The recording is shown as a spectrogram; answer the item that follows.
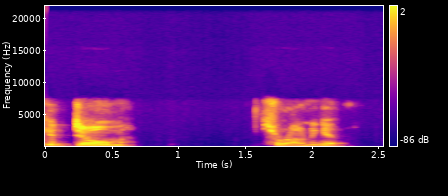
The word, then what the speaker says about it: dom: for home or house it's pronounced so Dome is just house kind of sounds like the English word Dome so Dome just means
